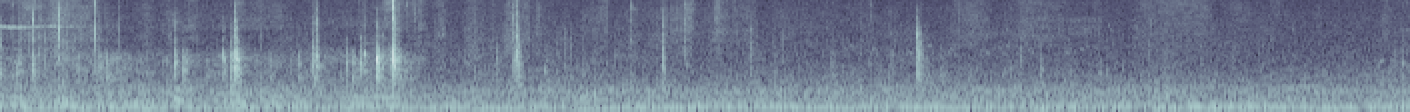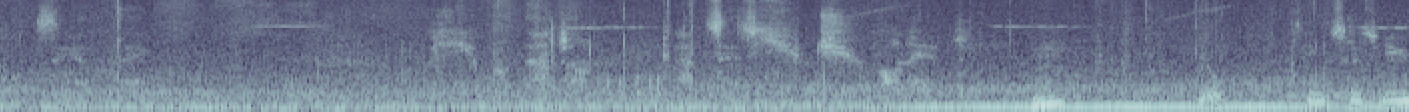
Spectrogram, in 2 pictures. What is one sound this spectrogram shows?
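Several adult men and women murmur and chat softly nearby outdoors.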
